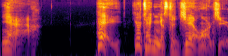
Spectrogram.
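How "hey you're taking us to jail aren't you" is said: swooping, animated bandit character voice. Showing the new voice of the main bandit: new bandit voice. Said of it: "he sounds like this now".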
